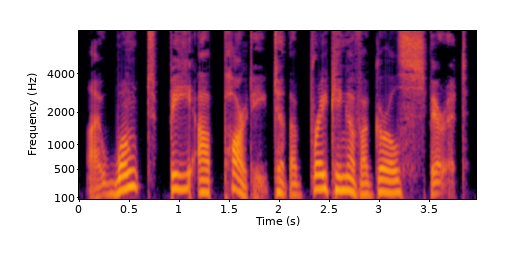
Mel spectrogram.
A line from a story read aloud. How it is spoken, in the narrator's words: Laris said sternly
